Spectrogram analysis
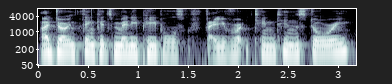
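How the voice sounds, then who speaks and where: A man hosting a podcast, reading a scripted review in a measured, articulate way with dry, wry asides. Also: a little high, fairly even intonation, a little mellow.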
